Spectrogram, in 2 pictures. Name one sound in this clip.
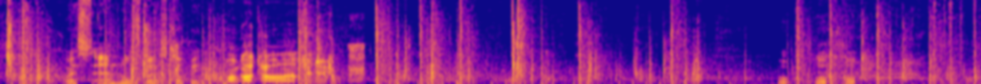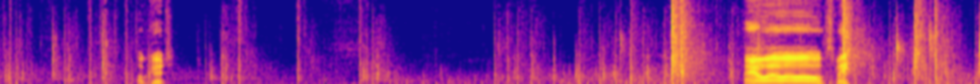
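Footsteps crunch quickly over dirt and gravel.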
